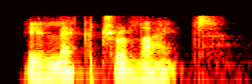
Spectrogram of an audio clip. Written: electrolyte

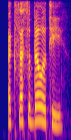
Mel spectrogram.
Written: accessibility

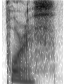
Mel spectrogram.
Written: porous

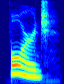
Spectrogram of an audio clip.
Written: forge

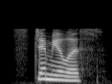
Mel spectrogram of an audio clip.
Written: stimulus

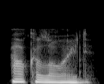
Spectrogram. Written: alkaloid

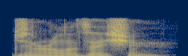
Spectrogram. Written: generalization

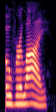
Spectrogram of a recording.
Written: overlie

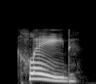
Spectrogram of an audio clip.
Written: clade

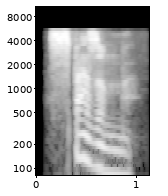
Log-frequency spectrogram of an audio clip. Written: spasm

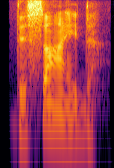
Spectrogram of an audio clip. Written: decide

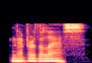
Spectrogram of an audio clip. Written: nevertheless

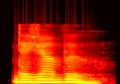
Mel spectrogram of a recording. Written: deja vu

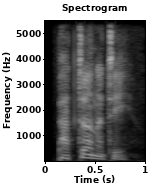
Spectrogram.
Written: paternity

